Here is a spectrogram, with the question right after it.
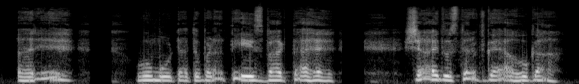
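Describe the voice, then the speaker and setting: In a put-on character voice, the speaker sounds raspy and cackling, moving at a fairly slow pace with long, frequent pauses. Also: woman, medium pitch for a woman. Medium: read story. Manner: cackling, menacing.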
